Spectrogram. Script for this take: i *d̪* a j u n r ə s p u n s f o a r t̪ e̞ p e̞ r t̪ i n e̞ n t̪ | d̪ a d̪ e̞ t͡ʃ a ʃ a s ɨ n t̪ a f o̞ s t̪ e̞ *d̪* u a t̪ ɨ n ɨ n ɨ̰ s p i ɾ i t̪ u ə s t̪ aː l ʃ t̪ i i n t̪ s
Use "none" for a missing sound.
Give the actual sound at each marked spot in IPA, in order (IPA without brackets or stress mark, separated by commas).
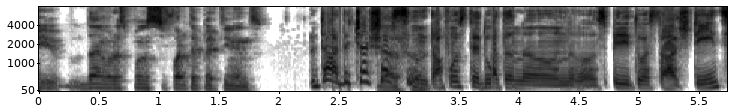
d̪, d̪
